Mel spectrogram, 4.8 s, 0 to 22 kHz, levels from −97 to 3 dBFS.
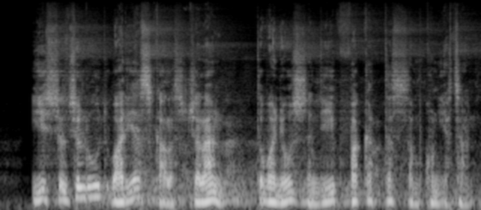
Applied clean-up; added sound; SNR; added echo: none; none; none; reverberation time 1.9 s.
